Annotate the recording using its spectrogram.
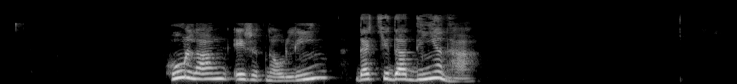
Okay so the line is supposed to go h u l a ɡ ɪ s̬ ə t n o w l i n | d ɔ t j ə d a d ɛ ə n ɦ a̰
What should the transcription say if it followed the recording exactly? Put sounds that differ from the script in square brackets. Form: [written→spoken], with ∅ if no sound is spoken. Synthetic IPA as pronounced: h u l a [ɡ→ŋ] ɪ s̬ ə t n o w l i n | d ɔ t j ə d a d [ɛ→i] ə n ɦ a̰

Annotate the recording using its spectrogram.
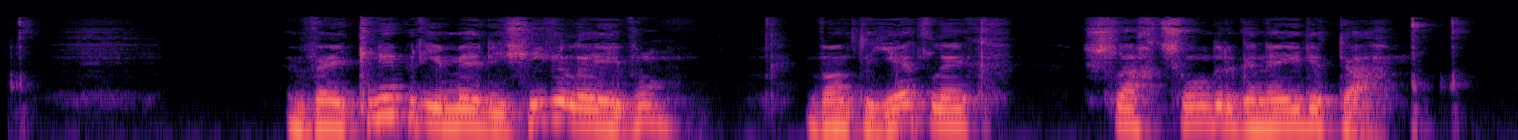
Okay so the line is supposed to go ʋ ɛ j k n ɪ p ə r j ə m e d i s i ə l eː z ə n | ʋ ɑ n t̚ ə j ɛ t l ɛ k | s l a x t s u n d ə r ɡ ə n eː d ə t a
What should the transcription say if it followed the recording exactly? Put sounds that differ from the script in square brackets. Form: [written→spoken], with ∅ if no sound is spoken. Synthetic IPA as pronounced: ʋ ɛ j k n ɪ p ə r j ə m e d i s i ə l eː [z→v] ə n | ʋ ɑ n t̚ ə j ɛ t l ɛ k | s l a x t s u n d ə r ɡ ə n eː d ə t a

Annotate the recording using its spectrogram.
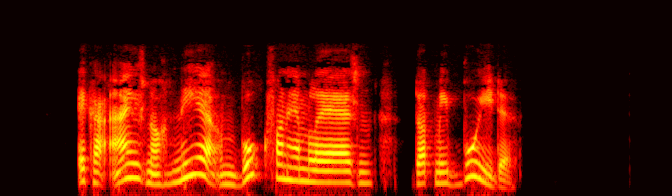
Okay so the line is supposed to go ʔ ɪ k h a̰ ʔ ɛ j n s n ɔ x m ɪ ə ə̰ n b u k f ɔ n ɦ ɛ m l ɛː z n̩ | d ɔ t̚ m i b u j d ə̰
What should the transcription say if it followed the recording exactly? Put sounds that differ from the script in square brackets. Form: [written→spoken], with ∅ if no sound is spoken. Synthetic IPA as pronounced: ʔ ɪ k h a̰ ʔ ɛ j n s n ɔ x [m→n] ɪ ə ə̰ n b u k f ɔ n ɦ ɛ m l ɛː z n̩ | d ɔ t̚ m i b u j d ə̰

